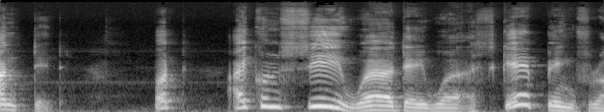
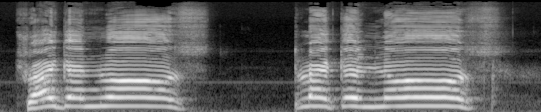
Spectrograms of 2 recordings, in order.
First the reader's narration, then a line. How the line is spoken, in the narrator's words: the crowd shouting and yelling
